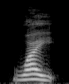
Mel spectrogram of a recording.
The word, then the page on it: white: American English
